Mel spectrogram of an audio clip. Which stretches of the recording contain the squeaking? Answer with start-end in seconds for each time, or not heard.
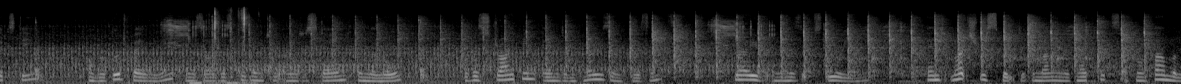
1.6-2.3, 7.0-7.8.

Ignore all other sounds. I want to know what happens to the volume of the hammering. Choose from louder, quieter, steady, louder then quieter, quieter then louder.
louder.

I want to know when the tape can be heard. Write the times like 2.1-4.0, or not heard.
1.9-2.6.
